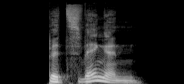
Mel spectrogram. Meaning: first/third-person plural subjunctive II of bezwingen
- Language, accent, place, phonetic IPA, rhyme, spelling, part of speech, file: German, Germany, Berlin, [bəˈt͡svɛŋən], -ɛŋən, bezwängen, verb, De-bezwängen.ogg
